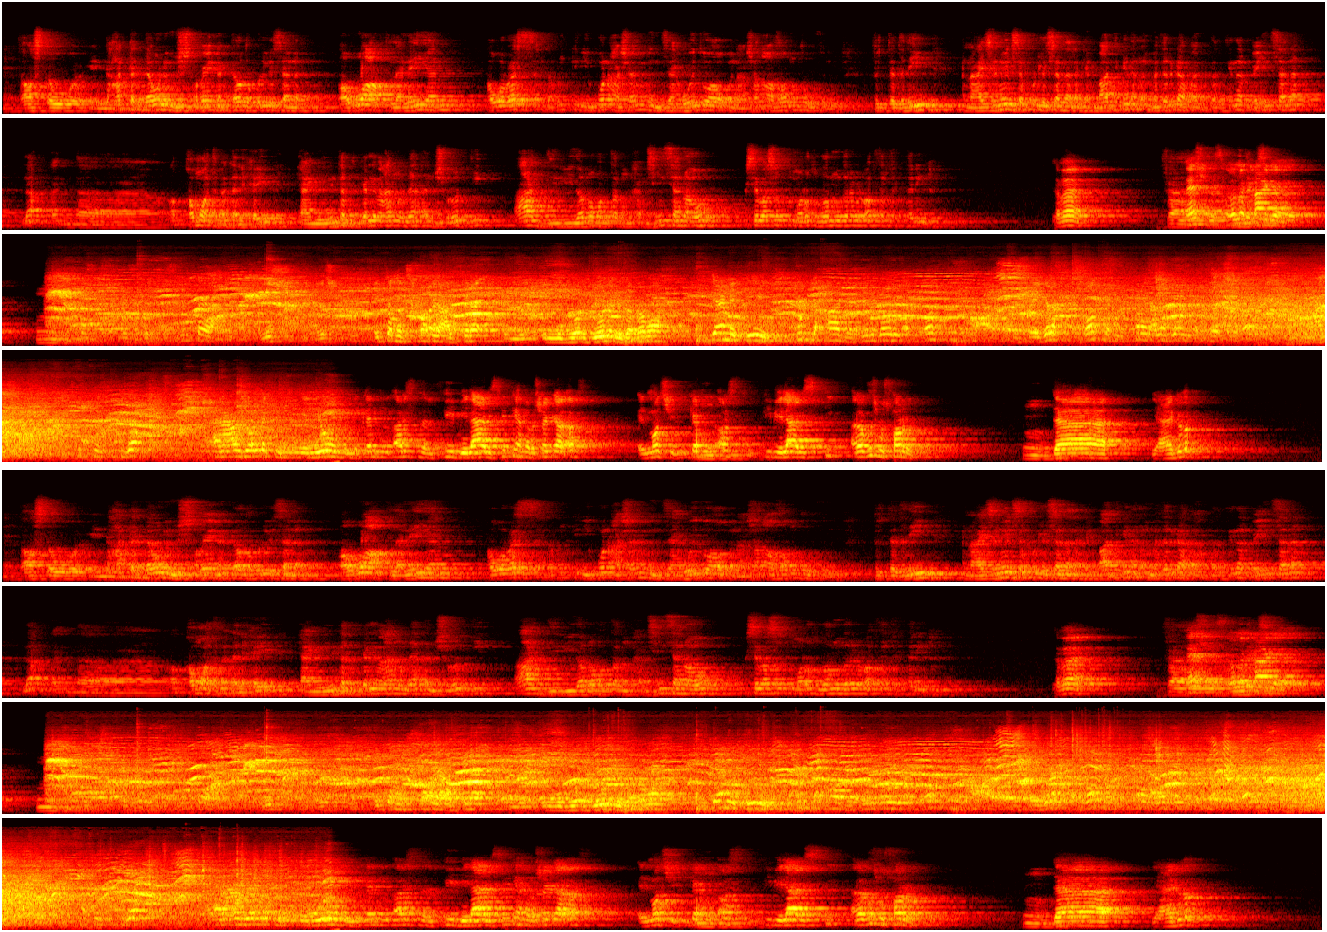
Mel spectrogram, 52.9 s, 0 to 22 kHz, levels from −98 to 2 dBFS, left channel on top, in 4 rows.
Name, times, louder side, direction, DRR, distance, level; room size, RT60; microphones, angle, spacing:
voice 1, 0.2-3.0 3.4-4.4 4.8-8.3 8.7-9.3 9.6-13.0 13.4-18.0 18.3-20.3 20.7-22.5 24.9-25.9 26.8-27.0 46.6-46.8 49.9-50.1, left 1 dB, 85° left, 3 dB, 1.1 m, -38 dB
voice 2, 25.1-26.2 27.2-27.6 27.9-29.8 30.2-33.1 33.5-35.8 36.6-38.7 39.3-39.9 40.3-41.1 41.8-45.4 46.0-47.0 47.3-47.8 48.2-48.8 50.2-50.8 51.2-51.5, left 3 dB, 45° left, 4 dB, 0.3 m, -28 dB
sound 1, 26.9-43.0, right 3 dB, 60° right, 0.9 m, -25 dB
7.0 x 3.8 x 4.6 m, 1.3 s
head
